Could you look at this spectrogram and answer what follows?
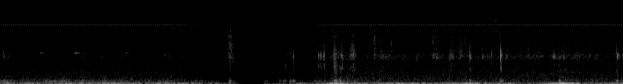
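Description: Low wind and handling rumble on an action camera's microphone, cutting out briefly a little over two seconds in. Then footsteps crunching on a gravel and pebble path, with scattered scrapes and clicks of stones underfoot.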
